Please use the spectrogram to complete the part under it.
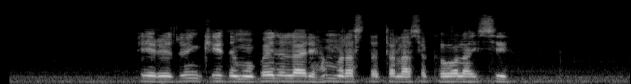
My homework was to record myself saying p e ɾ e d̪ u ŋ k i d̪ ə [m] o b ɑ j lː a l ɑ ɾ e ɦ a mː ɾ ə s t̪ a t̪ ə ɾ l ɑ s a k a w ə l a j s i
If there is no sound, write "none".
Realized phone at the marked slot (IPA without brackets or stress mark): m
